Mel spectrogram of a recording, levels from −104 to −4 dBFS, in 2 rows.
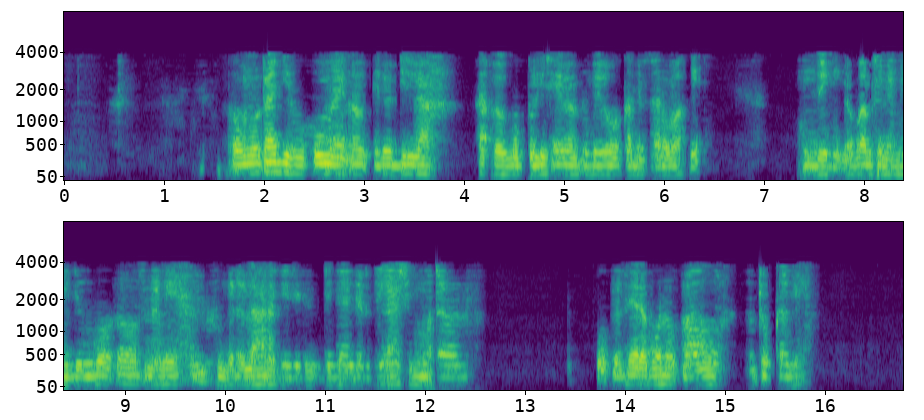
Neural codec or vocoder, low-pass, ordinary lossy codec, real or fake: codec, 44.1 kHz, 1.7 kbps, Pupu-Codec; 7.2 kHz; AAC, 16 kbps; fake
